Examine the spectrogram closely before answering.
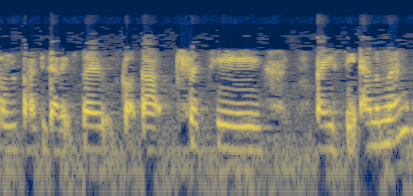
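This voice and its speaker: Fairly slow speech from a woman with an Essex accent, against noticeable background noise. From England, Essex. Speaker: singer-songwriter. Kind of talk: interview. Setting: phone call.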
